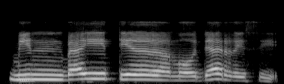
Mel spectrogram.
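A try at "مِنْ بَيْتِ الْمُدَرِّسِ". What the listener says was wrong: Ya, betul sekali.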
